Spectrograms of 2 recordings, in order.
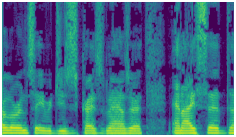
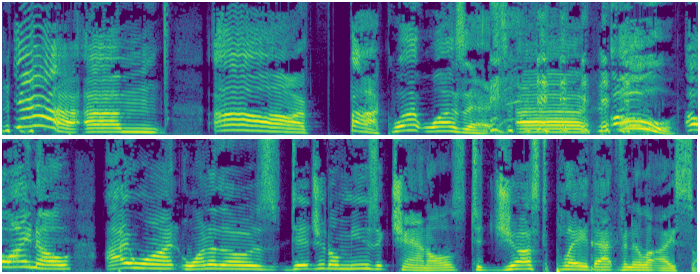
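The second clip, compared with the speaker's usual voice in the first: put-on drunk voice, slow rambling, lost for words; 6 semitones higher than usual. Retelling a customer's request on a call: imitating a drunk caller. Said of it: "He was so drunk".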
